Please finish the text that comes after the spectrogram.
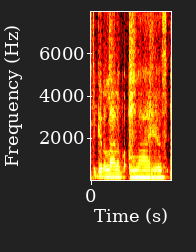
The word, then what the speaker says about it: Aaliyah: I used to get a lot of Aaliyahs. It's Aaliyah. Aaliyah.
